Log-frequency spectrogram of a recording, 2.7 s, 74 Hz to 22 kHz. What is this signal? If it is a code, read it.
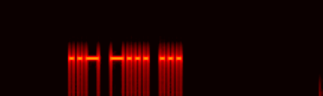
Morse code, heard as a keyed tone, about 36 wpm, 700 Hz. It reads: UBS
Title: Three Challenging Letter-Number Combinations 35wpm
